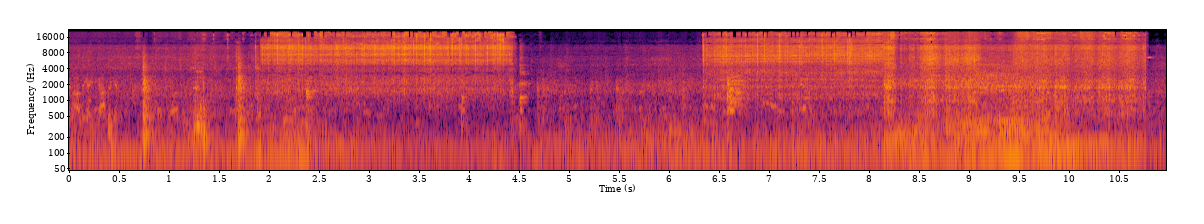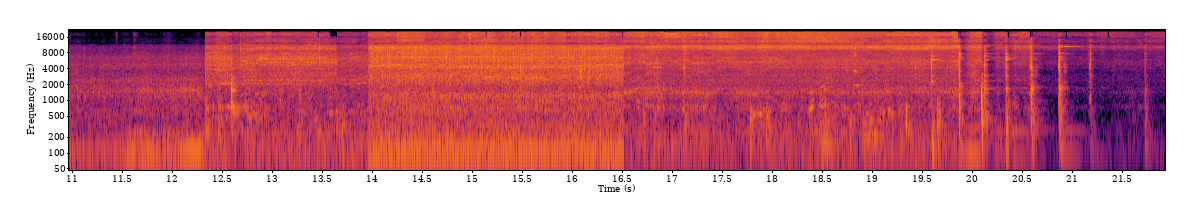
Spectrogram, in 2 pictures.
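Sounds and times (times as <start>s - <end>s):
engine running: 0.2s - 16.7s
hiss: 1.9s - 4.5s, 12.4s - 21.9s.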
